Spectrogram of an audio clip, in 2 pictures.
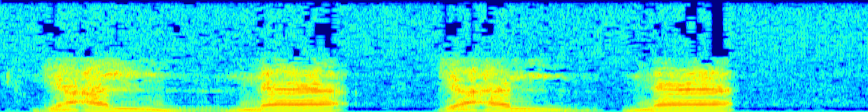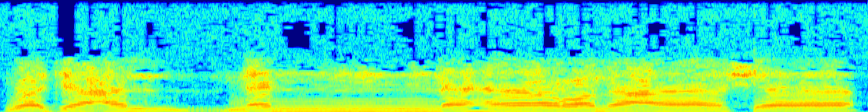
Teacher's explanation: السكت على اللام وقطع اللفظ عندها إرادة للبيان وفرارا من الإدغام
